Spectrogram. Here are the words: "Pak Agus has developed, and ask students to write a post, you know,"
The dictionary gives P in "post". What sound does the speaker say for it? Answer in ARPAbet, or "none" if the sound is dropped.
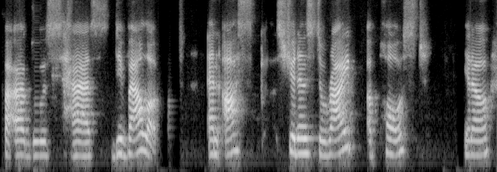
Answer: P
